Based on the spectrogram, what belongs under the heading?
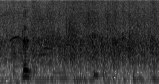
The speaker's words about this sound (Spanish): La verdad que un aplauso a todos los que hacen La Zona Invisible.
